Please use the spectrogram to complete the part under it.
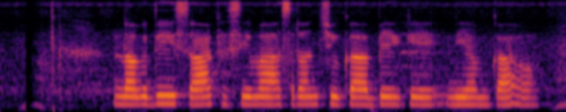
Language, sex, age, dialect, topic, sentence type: Bhojpuri, female, 18-24, Southern / Standard, banking, question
